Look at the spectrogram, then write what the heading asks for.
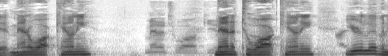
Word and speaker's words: Manitowoc: Manitowoc, yeah.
